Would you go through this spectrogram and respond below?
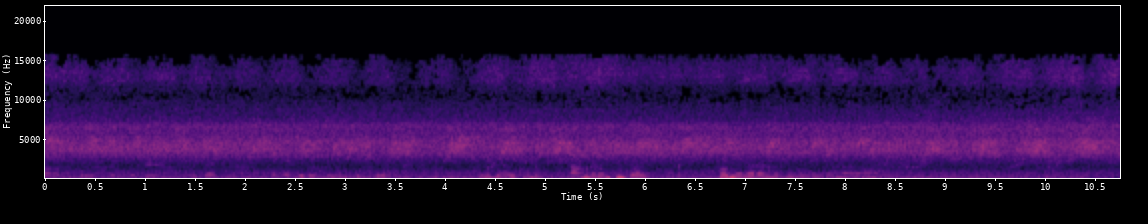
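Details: Cicadas singing along a forest trail in Seoul, Korea, in summer: a dense, steady high buzzing drone that runs unbroken throughout, with faint bird chirps and low murmuring below.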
